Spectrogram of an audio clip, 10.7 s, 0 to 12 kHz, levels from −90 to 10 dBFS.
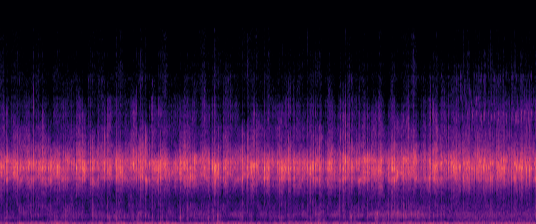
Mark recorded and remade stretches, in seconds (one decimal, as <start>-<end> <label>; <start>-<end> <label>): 0.0-9.1 remade; 9.1-10.7 recorded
